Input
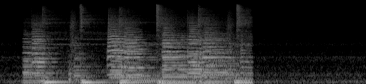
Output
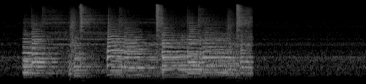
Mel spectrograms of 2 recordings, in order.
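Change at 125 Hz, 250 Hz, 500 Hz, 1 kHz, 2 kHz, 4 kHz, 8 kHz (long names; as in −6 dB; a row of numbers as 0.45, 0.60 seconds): below −40 dB, below −25 dB, −7.0 dB, +0.5 dB, +0.5 dB, +1.0 dB, +4.0 dB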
